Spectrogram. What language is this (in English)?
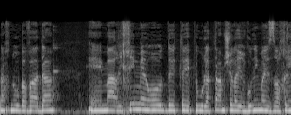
Hebrew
